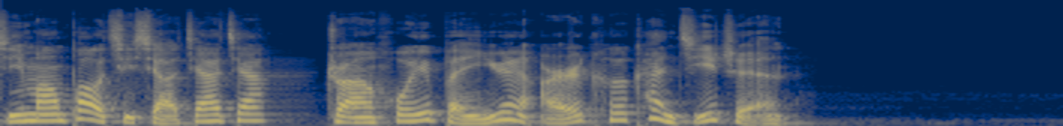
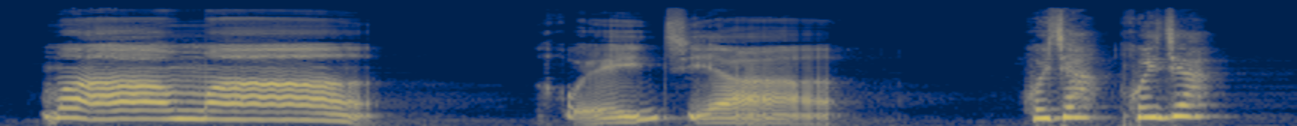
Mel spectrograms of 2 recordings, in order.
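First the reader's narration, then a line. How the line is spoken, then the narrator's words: Hoarse cry. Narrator (Chinese): 她沙哑地喊了一声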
